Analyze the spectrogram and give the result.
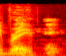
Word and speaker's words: Braid: O sea, hay juegos que están buenos, como el Braid, no sé cómo se dice nunca. – Sí, Braid.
